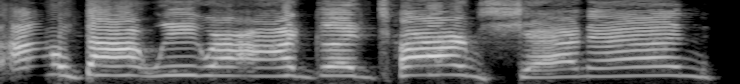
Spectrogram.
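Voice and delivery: slow, high, loud accusation; hammed-up drunken outrage; mock heated yell. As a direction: imitate a reality star who's lit, yelling. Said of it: "She is lit".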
